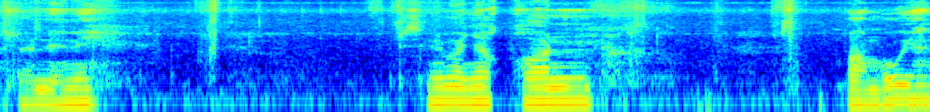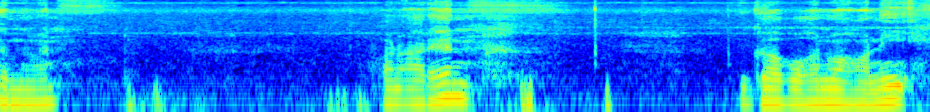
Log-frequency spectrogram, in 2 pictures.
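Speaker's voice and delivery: out of breath, panting while talking. Walking a long path while talking to viewers, out of breath. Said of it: "Ngomongnya saya sambil ngos-ngosan ini".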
